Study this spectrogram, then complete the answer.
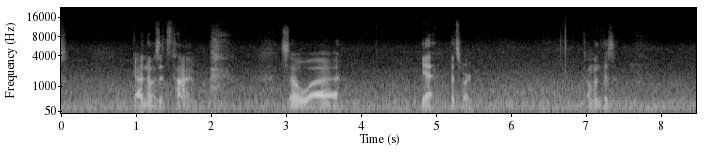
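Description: A young man speaks close by in short bursts.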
